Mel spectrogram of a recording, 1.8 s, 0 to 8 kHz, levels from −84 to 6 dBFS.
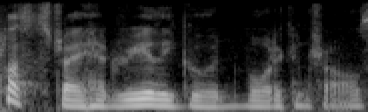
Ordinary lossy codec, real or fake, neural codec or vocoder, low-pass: Opus, 64 kbps; real; none; 7.2 kHz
